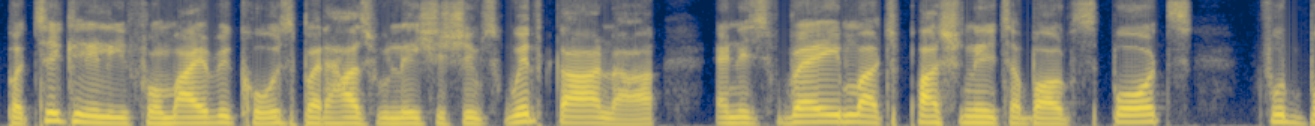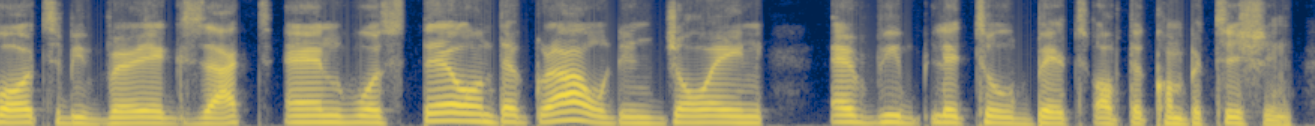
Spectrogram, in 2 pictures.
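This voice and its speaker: A man's voice: medium pitch, moderate pace, no room sound, studio quality. A man hosting a sports business podcast, introducing his guest and asking questions in an upbeat, formal way. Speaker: podcast host.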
